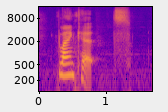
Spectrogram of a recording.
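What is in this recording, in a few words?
"blankets", English, American accent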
